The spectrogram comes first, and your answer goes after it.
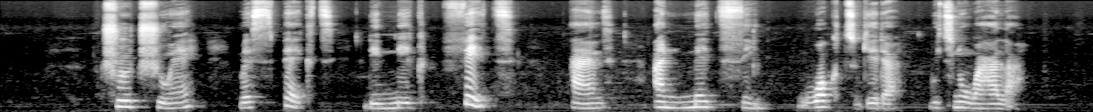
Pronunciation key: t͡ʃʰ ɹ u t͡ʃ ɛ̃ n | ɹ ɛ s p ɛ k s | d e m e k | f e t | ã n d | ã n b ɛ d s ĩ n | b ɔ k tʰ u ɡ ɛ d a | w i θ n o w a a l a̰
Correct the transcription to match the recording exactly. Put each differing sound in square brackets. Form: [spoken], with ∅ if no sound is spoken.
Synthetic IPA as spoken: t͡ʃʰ ɹ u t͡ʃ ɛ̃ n | ɹ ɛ s p ɛ k [t] | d e m e k | f e t | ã n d | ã n [m] ɛ d s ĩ n | [w] ɔ k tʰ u ɡ ɛ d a | w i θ n o w a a l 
